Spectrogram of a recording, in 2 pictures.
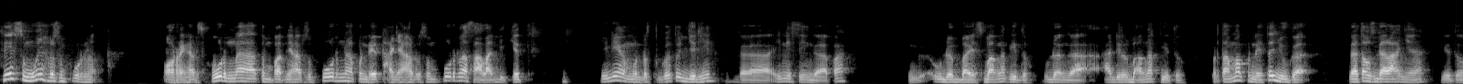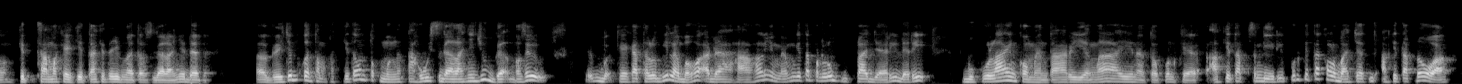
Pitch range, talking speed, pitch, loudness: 115-150 Hz, 185 wpm, 125 Hz, -18 LUFS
